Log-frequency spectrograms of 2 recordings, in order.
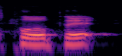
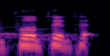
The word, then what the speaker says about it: Pulpit: But yo, let's switch over to Pat and the Pat's Pulpit or Pulpit. Am I saying it wrong? Yeah, Pat's Pulpit. You got it.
